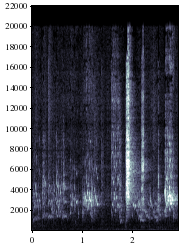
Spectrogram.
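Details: Budgie chatter: rapid scratchy warbling notes rising and falling, punctuated by two loud harsh squawks near the end, several birds calling at once.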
